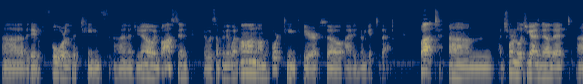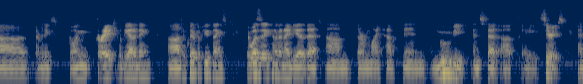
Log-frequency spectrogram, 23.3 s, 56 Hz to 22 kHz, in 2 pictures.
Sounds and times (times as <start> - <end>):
Speech: 0.0 - 23.3.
